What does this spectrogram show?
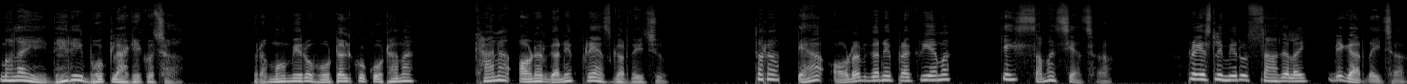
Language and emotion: Nepali, sad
